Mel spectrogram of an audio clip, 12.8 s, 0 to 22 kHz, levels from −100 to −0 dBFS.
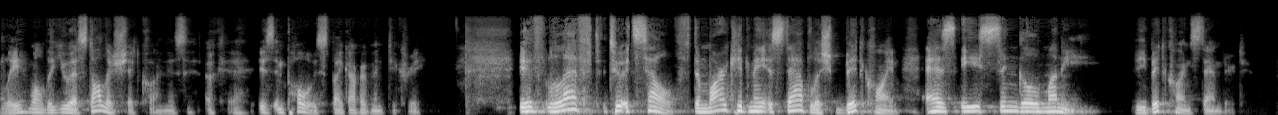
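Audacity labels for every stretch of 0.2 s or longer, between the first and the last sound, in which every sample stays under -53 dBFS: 4.200000	4.560000	silence
10.980000	11.350000	silence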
